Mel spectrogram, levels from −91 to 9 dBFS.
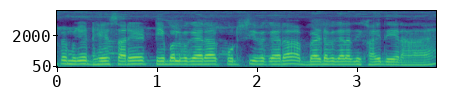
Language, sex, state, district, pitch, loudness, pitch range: Hindi, male, Chandigarh, Chandigarh, 160 Hz, -14 LUFS, 155-165 Hz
